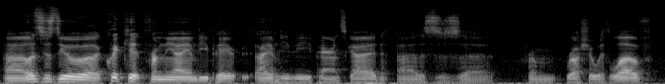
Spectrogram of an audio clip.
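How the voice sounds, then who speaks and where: Low-voiced man with dry, sarcastic delivery. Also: moderate pace. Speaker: podcast co-host. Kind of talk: casual comedy podcast banter.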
